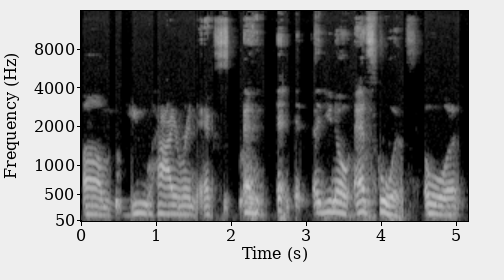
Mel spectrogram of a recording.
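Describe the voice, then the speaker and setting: An online celebrity news commentator with a mid-range voice speaks slowly and fairly evenly. Their opinions are casual, rambling, emphatic, and colloquial, with frequent rhetorical questions, on a clearly noisy recording with clicks.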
